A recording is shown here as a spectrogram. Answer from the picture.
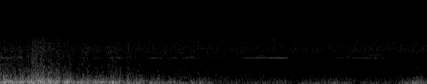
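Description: Wind buffeting an outdoor nest-camera microphone as a low rumble that eases off about halfway through. Over it come faint short beeps at one steady high pitch, several times.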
